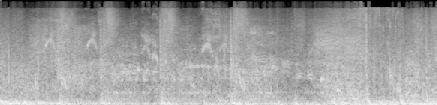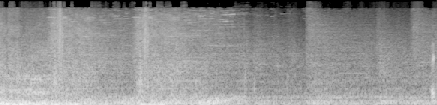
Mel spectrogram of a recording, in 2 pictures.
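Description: Confringo blasting spell in Hogwarts Legacy, heavy booming explosions and crashing impacts layered over a dense low rumble, loud and continuous, easing off slightly toward the end.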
